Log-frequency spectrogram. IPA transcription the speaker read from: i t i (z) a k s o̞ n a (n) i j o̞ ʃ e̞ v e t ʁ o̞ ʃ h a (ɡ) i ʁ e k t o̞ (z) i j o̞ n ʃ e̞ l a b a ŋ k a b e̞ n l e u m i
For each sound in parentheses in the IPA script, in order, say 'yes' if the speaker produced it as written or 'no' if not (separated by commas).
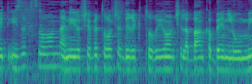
yes, yes, no, no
